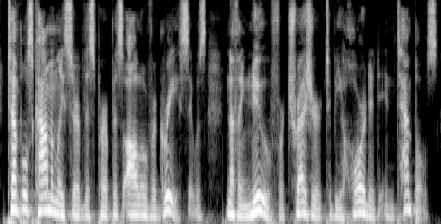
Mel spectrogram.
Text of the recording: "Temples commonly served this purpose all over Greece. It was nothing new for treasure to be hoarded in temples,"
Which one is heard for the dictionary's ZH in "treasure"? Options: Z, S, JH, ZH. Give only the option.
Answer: ZH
